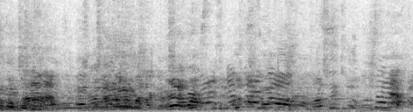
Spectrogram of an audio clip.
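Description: Several people's voices talking and calling out over one another, a loud stretch of overlapping chatter.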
